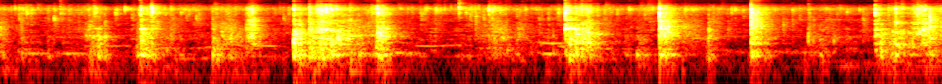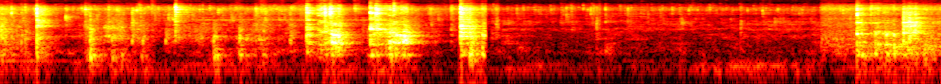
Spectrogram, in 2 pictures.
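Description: A metal ladle stirs chicken pieces, scraping and clanking against a steel pot.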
